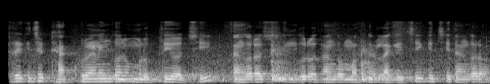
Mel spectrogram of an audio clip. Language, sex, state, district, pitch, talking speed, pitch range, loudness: Odia, male, Odisha, Khordha, 125 Hz, 145 wpm, 115-135 Hz, -13 LUFS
